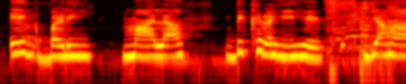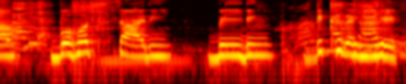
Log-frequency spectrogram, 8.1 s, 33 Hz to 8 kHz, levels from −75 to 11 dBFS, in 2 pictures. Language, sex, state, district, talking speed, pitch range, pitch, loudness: Hindi, female, Madhya Pradesh, Bhopal, 95 wpm, 200-230 Hz, 210 Hz, -15 LUFS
